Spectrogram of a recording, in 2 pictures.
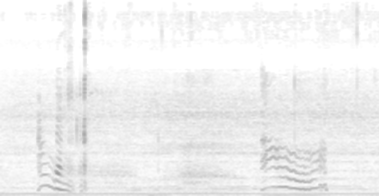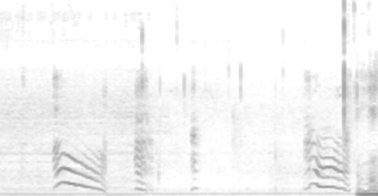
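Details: Orphaned newborn kitten being bottle-fed with a syringe-bottle every two hours while raised beside a foster mother cat; thin, high, arched meows, four or five spaced a second or two apart, over a steady low electrical hum.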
